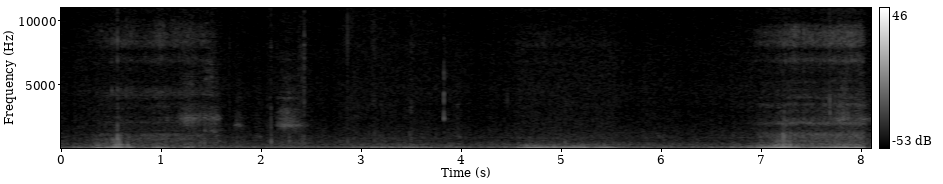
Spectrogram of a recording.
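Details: A Great Dane passed out asleep on a couch snores in deep, rumbling rasps that come at uneven intervals.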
